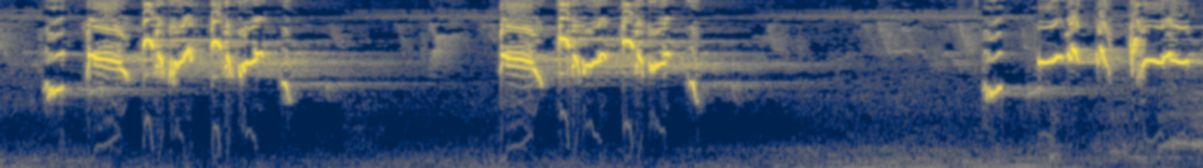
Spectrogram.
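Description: A leafbird pours out loud, rich phrases of whistles, slurred notes and chattering trills in three bursts a few seconds apart, with quiet low hum between.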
